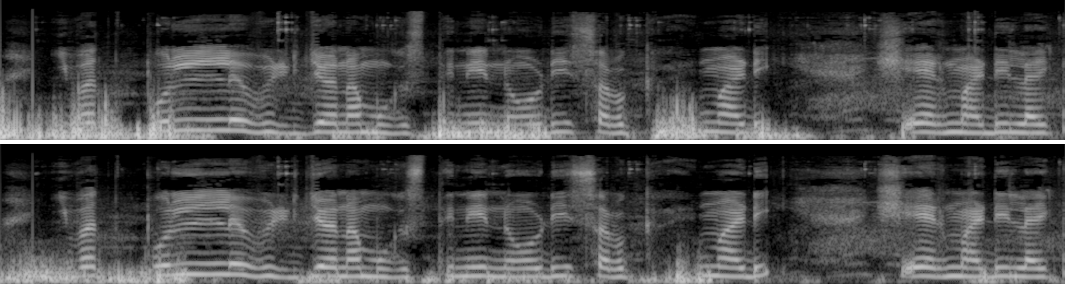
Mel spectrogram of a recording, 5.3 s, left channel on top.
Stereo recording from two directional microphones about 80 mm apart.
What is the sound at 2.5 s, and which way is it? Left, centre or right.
Speech, right.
